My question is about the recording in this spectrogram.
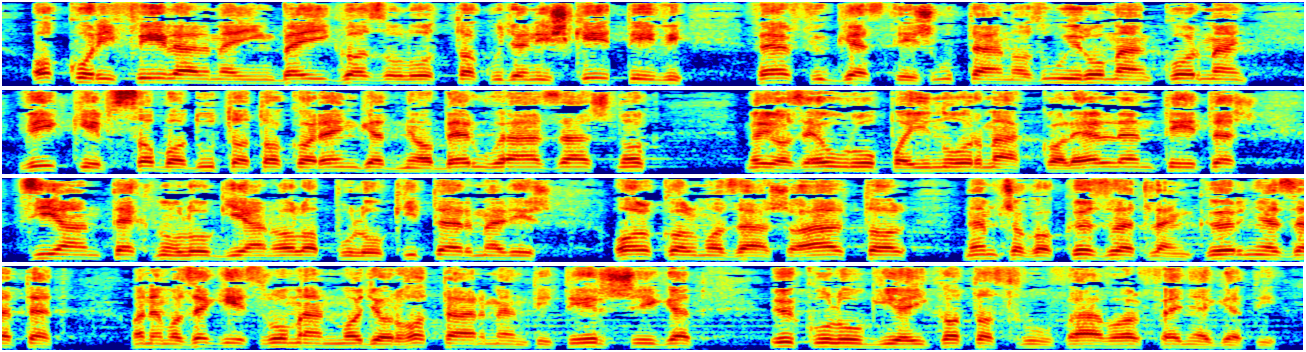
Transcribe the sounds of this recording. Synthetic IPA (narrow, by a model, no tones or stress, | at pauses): ɒkːo̞ɾifeːlɛlmɛjiŋɡ̚bɛiɡɒzo̞lo̞t̪ːɒkuɟɒniʃkeːt̪eːvi | fɛlfyɡːɛst̪eːʃut̪aːnɒzuːjro̞maːŋko̞rmaːɲ | veːkːeːpsɒbɒd̪ut̪ɒt̪ɒkɒɾɛŋɡɛd̪niɒbɛɾuɦaːzaːʃnɒk | mɛjɒzɛuɾoːpɒjino̞rmaːkːɒlɛlːɛnt̪eːt̪ɛʃ | t̪siaːnt̪ɛxno̞loːɡijaːnɒlɒpuloːkit̪ɛrmɛleːʃ | ɒlkɒlmɒzaːʃɒaːlt̪ɒlnɛmt͡ʃɒkɒkø̞zvɛt̪lɛŋkørɲɛzɛt̪ɛt̪ | hɒnɛmɒzɛɡeːsro̞maːnmɒɟɒrɦɒt̪aːrmɛnt̪it̪eːrʃeːɡɛt̪ | øko̞loːɡijɒjikɒt̪ɒst̪roːfaːvɒlfɛɲɛɡɛt̪i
